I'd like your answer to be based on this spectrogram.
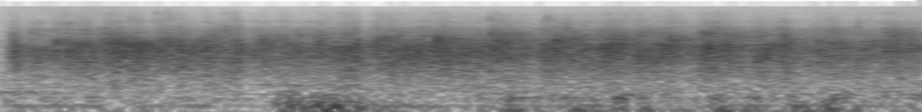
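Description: Audience applause fills a board of education meeting, a steady wash of many hands clapping at moderate volume, rising slightly after the first second and continuing evenly throughout without any talking.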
